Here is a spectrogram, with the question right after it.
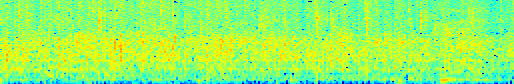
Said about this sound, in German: Meine Damen und Herren, nochmal ein riesengroßer Applaus für diese fantastische Talkrunde.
